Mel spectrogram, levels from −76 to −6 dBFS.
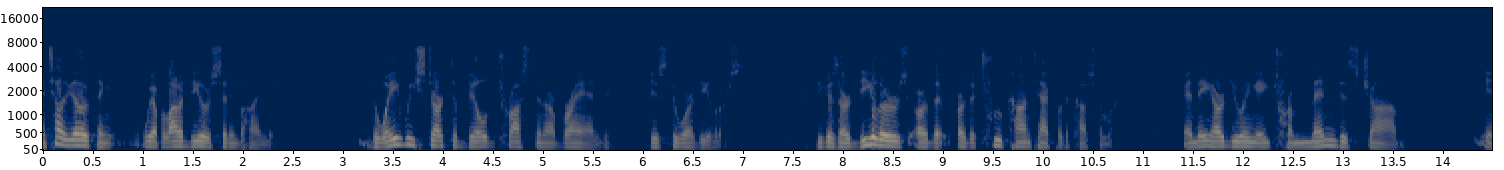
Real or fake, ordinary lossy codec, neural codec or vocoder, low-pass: real; AAC, 48 kbps; none; 7.2 kHz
